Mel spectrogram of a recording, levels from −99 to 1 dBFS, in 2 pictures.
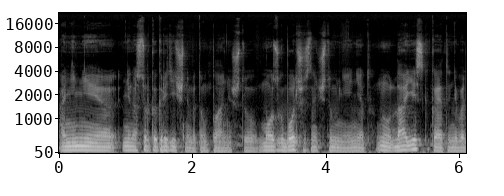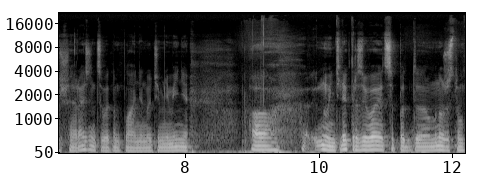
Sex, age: male, 20-39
